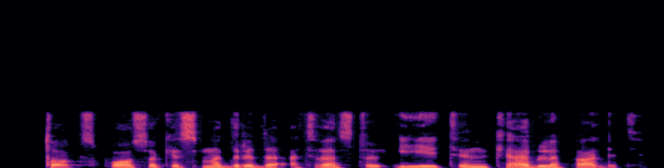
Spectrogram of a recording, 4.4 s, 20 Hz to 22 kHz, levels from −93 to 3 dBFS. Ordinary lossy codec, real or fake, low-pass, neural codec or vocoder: AAC, 64 kbps; fake; 7.2 kHz; codec, 16 kHz, 4 kbps, FreqCodec, larger model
